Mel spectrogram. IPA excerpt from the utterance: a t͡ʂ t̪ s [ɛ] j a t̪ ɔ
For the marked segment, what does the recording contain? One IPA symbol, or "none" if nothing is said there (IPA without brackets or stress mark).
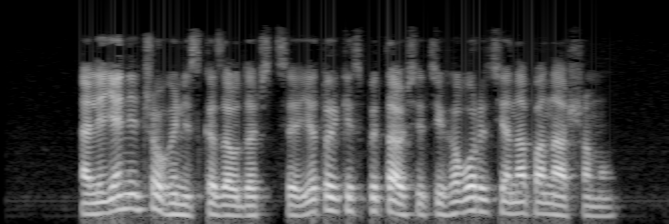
ɛ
